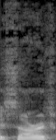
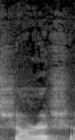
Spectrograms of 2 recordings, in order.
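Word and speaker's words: Šarić: as they call him I like to say sarich but I guess it's shich I guess so so out of respect I'll say it correctly if that is the correct way to put it very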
